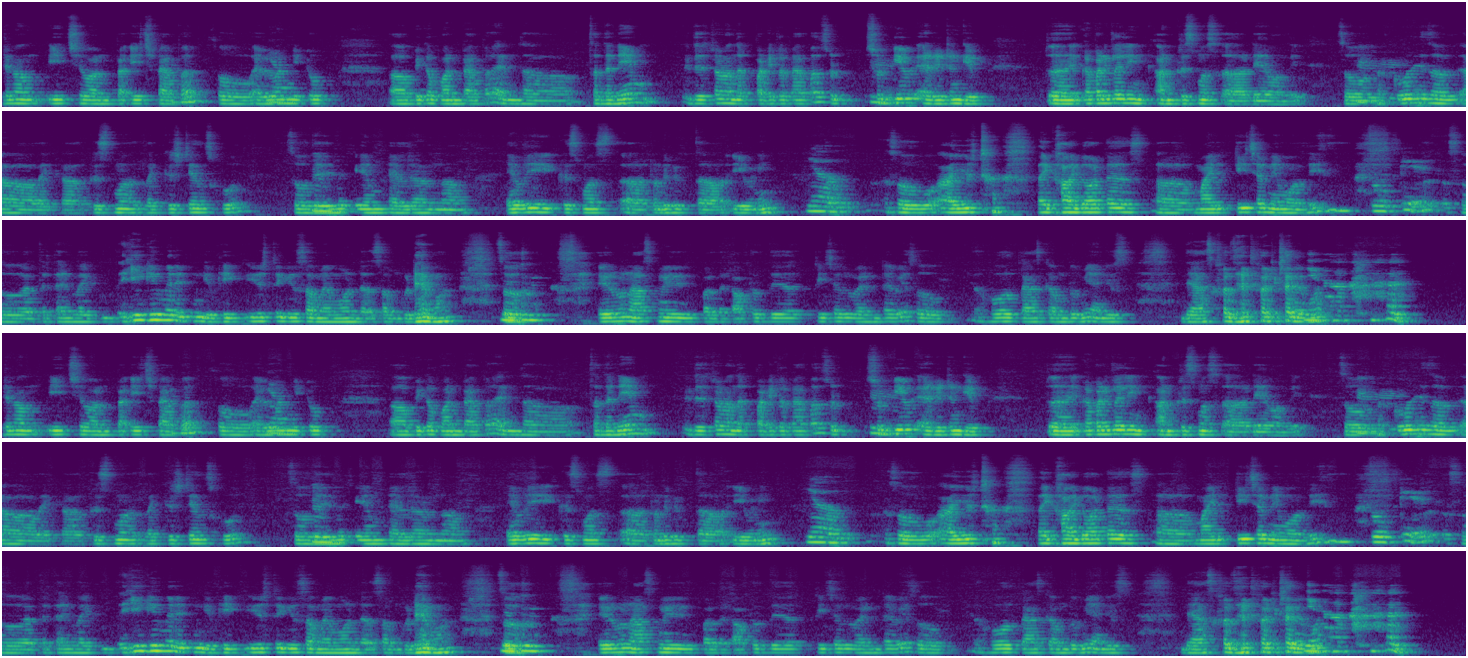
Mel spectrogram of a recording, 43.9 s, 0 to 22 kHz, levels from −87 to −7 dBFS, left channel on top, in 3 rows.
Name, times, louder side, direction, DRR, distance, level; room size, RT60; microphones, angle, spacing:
voice 1, 0.0-3.2 3.4-6.5 6.8-9.8 10.4-13.0 13.4-17.0 17.6-19.3 19.7-22.4 22.9-23.1 23.4-28.5 28.8-34.5 34.9-42.5 43.2-43.3, equal, 30° left, -1 dB, 0.8 m, -29 dB
voice 2, 8.7-9.0 13.5-14.1 17.7-18.0 22.7-23.1 28.3-28.9 34.3-34.6 42.3-43.3, right 2 dB, 85° right, 2 dB, 0.7 m, -29 dB
3.5 x 2.1 x 2.5 m, 0.38 s
head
